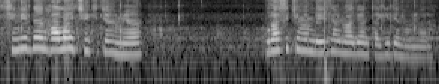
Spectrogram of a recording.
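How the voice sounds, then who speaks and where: A teenage girl hosting a gaming channel, giving excitable, hot-tempered gameplay commentary full of trash talk. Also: high voice, normal speed, slight background noise.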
